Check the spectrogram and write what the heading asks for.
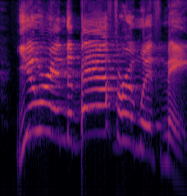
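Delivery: put-on piercing, shrill, very high-pitched scream. Speaker retells a woman coming out of the bathroom: retelling a scream. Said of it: "she screams".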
